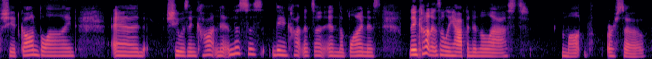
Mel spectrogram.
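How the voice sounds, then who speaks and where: A woman talking slowly and haltingly about the loss of her pet, teary at times. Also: mid-range voice, dry recording. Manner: slow, halting, searching for words. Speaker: animal communicator. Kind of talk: personal talk to camera.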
